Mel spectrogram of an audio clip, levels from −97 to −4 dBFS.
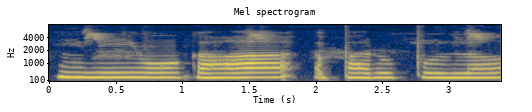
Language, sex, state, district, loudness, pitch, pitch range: Telugu, female, Andhra Pradesh, Sri Satya Sai, -15 LUFS, 245 Hz, 235-250 Hz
